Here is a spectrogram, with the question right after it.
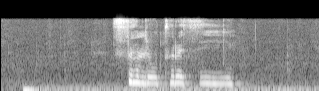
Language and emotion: Russian, neutral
